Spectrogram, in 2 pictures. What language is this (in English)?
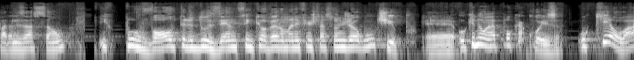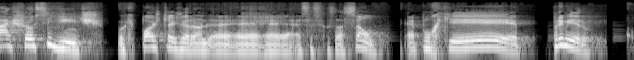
Portuguese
